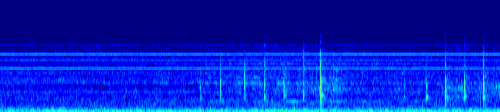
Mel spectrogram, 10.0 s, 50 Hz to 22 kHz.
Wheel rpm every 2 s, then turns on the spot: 0, 0, 0, 0, 0.
none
